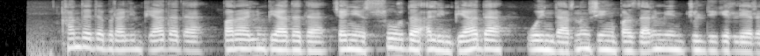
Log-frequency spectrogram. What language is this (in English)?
Kazakh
